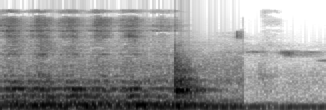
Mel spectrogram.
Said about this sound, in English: I'm gonna try hacksaw, see if I can just get that under that lip.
